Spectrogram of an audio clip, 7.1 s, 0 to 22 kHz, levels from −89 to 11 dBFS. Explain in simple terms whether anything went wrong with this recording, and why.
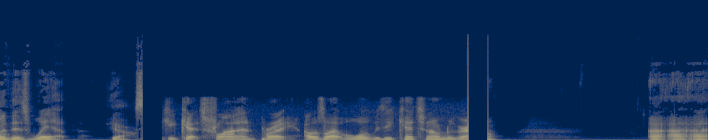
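Input switched to a poorer device, from 1.42 s to 4.87 s. The speech suddenly goes dull and boxy, with a short gap of about 0.2 s at the switch, and a faint new hiss underneath, though the loudness stays about the same. The likely cause is the recording jumping to a lower-quality microphone or headset that can't pass the bright, crisp part of the sound, so nothing above 6.6 kHz gets through. At 4.87 s the clearer sound returns.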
